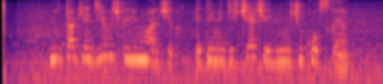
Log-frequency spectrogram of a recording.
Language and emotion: Russian, neutral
